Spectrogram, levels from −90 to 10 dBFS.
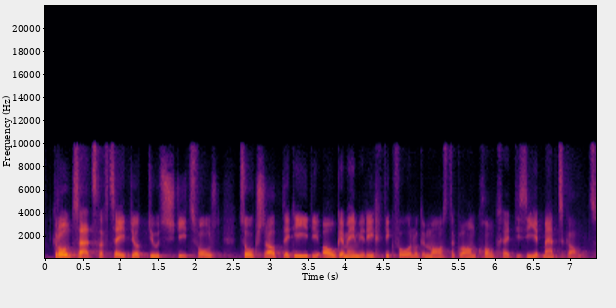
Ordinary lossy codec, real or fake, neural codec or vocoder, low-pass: none; fake; codec, 24 kHz, 0.9 kbps, WavTokenizer, large speech release; 9.9 kHz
